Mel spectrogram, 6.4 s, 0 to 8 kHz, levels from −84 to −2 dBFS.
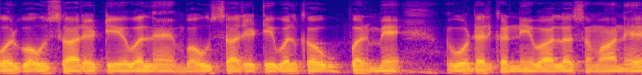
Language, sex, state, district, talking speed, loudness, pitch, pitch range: Hindi, male, Jharkhand, Ranchi, 150 wpm, -13 LUFS, 90 Hz, 85-90 Hz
